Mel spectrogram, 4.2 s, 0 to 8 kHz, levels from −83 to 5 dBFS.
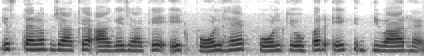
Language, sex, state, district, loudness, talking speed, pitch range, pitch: Hindi, female, Bihar, Katihar, -16 LUFS, 195 wpm, 210-245 Hz, 225 Hz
